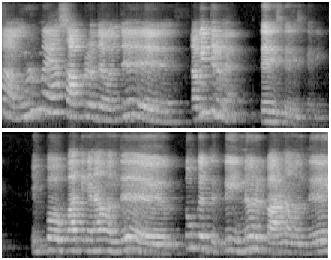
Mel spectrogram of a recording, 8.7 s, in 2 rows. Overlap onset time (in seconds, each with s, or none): none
